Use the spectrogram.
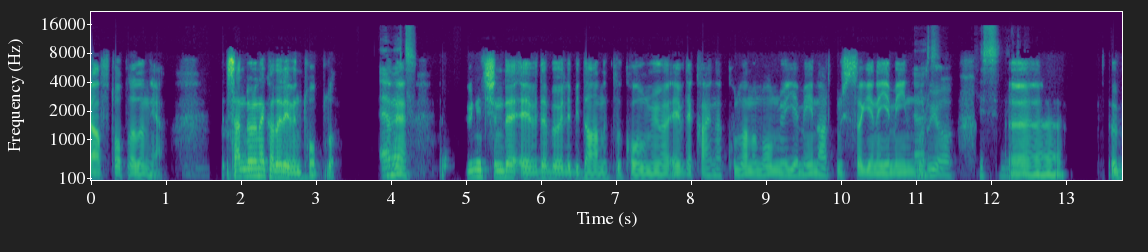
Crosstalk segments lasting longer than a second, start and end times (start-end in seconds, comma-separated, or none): none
